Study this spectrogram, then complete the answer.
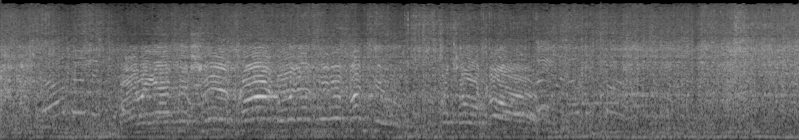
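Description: Cars crash and crunch into each other.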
